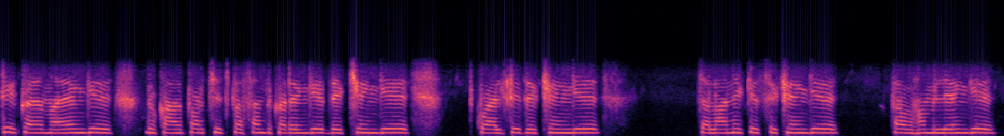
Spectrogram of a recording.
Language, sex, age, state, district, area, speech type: Hindi, female, 18-30, Bihar, Muzaffarpur, rural, conversation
